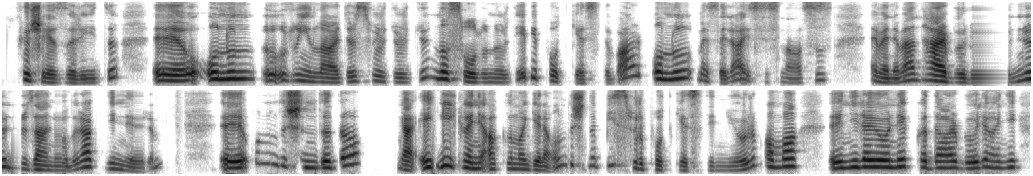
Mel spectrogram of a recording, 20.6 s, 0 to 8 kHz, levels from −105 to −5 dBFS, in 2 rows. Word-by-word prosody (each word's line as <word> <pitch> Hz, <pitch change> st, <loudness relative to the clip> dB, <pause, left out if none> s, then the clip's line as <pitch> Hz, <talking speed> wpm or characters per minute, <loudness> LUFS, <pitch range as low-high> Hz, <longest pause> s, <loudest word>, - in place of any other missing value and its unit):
köşe 225 Hz, -8 st, +3 dB
yazarıydı. 135 Hz, -, -7 dB, 0.4 s
Eee, 200 Hz, -2 st, +5 dB
onun 260 Hz, +3 st, +4 dB
u -, -, -6 dB
uzun 225 Hz, -, -3 dB
yıllardır 160 Hz, -4 st, -5 dB
sürdürdüğü 180 Hz, -, -10 dB
"Nasıl 250 Hz, -8 st, +4 dB
olunur?" 150 Hz, -2 st, -4 dB
diye -, -, -6 dB
bir 300 Hz, -, -5 dB
podcast'i 125 Hz, -, -9 dB
var. 355 Hz, +4 st, -4 dB
Onu 260 Hz, +3 st, +2 dB
mesela 175 Hz, -, -8 dB
istisnasız, 145 Hz, +9 st, -6 dB, 0.4 s
hemen 150 Hz, -6 st, -4 dB
hemen 210 Hz, +10 st, -4 dB
her 190 Hz, -7 st, +6 dB
bölümünü 140 Hz, -, -6 dB
düzenli 165 Hz, -5 st, -3 dB
olarak 245 Hz, -, -1 dB
dinlerim. 160 Hz, -, -11 dB, 0.6 s
Eee, 470 Hz, 0 st, +7 dB
onun 380 Hz, -4 st, -15 dB
dışında 235 Hz, -4 st, +3 dB
da 335 Hz, +5 st, 0 dB, 0.4 s
ya -, -, +4 dB, 0.2 s
ilk, 280 Hz, -1 st, -1 dB
hani, 210 Hz, -3 st, +1 dB
aklıma 185 Hz, 0 st, -4 dB
gelen. 160 Hz, -4 st, -4 dB
Onun 295 Hz, +4 st, -11 dB
dışında 300 Hz, -2 st, -4 dB
bir 315 Hz, -, -10 dB
sürü 220 Hz, -, +3 dB
podcast 150 Hz, -5 st, +1 dB
dinliyorum 145 Hz, -, -7 dB
ama, 275 Hz, +2 st, +2 dB, 0.3 s
eee, 220 Hz, +1 st, +3 dB
Nilay 255 Hz, +2 st, +6 dB
Örnek 255 Hz, +2 st, +5 dB
kadar 230 Hz, -2 st, -2 dB
böyle 215 Hz, +5 st, 0 dB
hani, 235 Hz, +1 st, -6 dB
210 Hz, 135 wpm, -21 LUFS, -, 0.6 s, Eee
